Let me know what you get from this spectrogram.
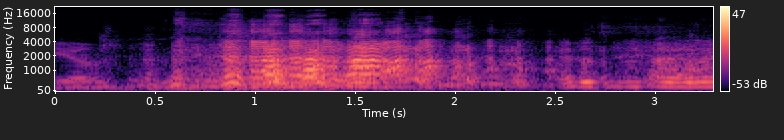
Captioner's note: audience laughing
